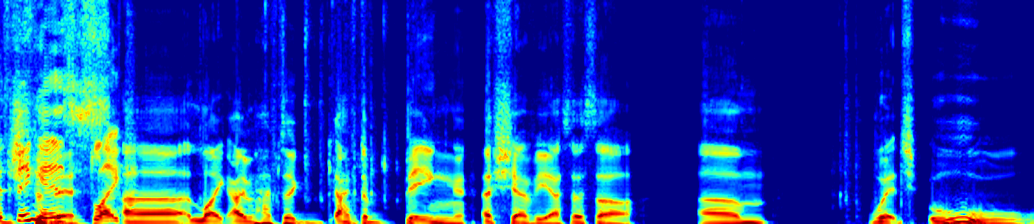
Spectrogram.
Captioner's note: keyboard tapping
